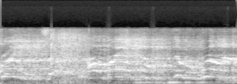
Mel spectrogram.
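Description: A man preaching loudly and excitedly in a large hall, his words too unclear for the transcript to catch.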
